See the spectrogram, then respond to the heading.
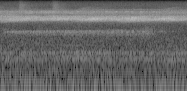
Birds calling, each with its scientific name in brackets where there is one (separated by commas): Cinnamon-throated Woodcreeper (Dendrexetastes rufigula), Hauxwell's Thrush (Turdus hauxwelli)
